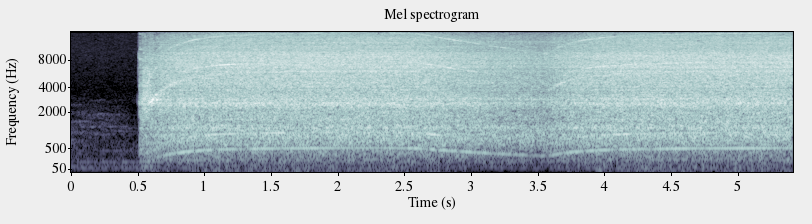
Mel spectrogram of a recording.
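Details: Angle grinder after bearing replacement (previously jammed with breaking noise): sharp start, then clean high whine holding steady pitch with one brief dip and recovery; smooth and free running, no grinding.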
